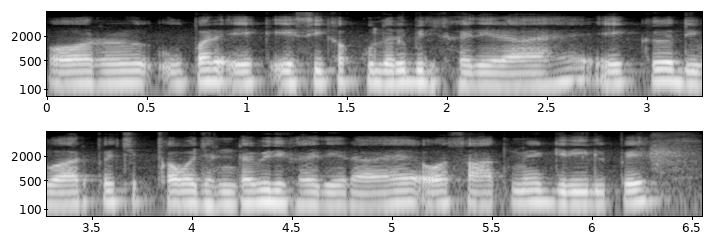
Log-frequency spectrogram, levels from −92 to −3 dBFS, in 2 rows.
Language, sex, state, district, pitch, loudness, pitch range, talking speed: Hindi, male, Uttar Pradesh, Shamli, 135 Hz, -17 LUFS, 130-140 Hz, 245 wpm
